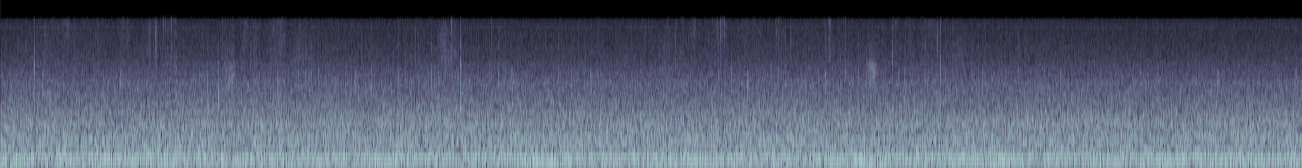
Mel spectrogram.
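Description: Steady low background hum with hiss, unchanging throughout, with a few faint clicks.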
